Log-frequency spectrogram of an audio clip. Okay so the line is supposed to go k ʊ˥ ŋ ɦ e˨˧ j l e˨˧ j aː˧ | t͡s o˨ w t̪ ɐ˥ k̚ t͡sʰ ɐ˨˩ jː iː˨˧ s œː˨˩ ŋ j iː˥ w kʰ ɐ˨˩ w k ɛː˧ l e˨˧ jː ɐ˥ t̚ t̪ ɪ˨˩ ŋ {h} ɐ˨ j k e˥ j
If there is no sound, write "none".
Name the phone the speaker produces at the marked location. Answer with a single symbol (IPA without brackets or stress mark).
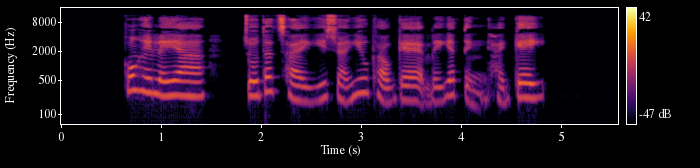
h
